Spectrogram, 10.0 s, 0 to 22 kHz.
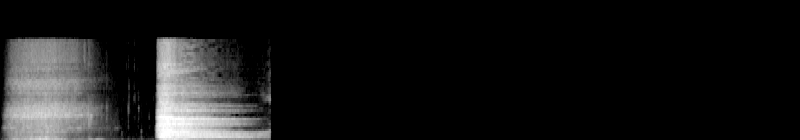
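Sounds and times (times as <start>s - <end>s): person sighing: 2.0s - 3.4s.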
